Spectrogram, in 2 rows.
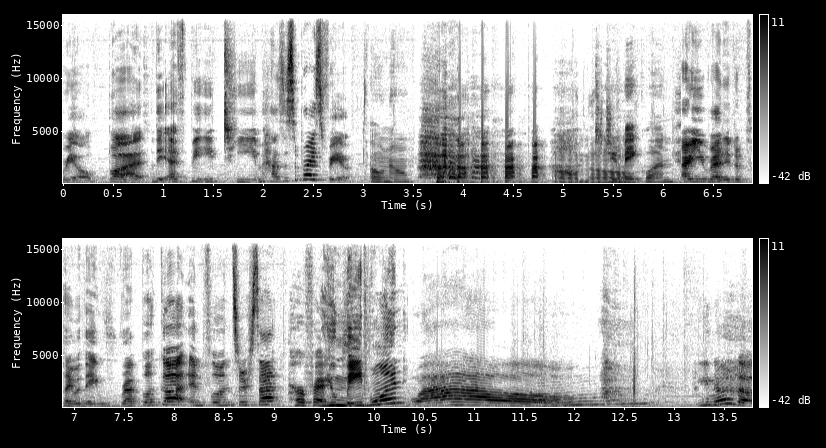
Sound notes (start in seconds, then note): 3.6 laughs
